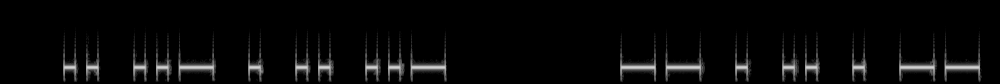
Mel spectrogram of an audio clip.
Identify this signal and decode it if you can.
Morse code, heard as a keyed tone, about 10 wpm, 800 Hz. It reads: IUEIU MEIEM
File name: LEZIONI / 3 MWRO / 3 M 10wpm 1828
